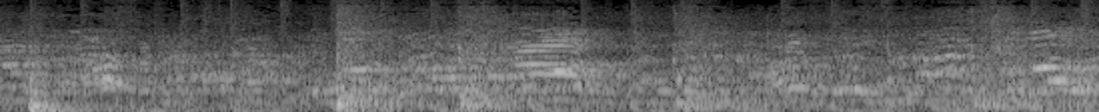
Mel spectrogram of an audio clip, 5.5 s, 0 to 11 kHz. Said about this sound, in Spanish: Eso que se oye de fondo son disparos. ¿Te acuerdas de este sonido? Se escuchó en la madrugada del 13 de noviembre de 2015. Un grupo de yihadistas hace 6 años atacó la sala Bataclan y otros puntos de París y provocó 131 muertos.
